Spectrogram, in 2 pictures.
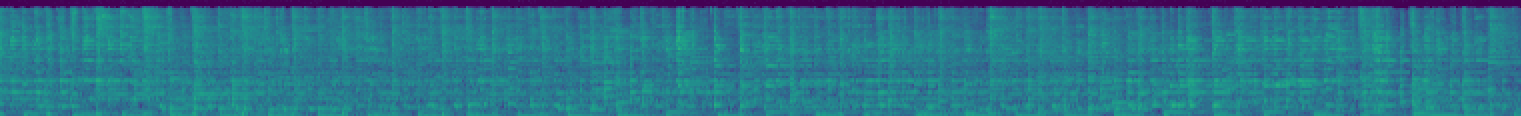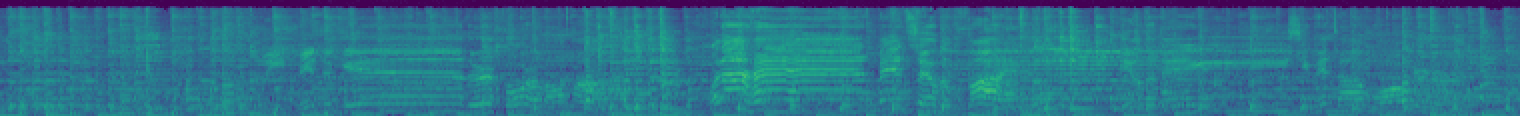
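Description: Bluegrass band playing live: banjo, mandolin and acoustic guitar over an upright bass pulsing on the beat. About eighteen seconds in, a sliding, wavering melody line comes in on top.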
